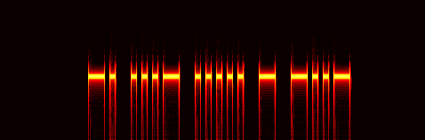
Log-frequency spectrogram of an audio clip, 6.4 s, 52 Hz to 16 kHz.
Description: Morse code, heard as a keyed tone, about 15 wpm, 700 Hz. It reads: NV5TX
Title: USA Call Signs - 5 Characters - Repeated 2x - 15wpm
